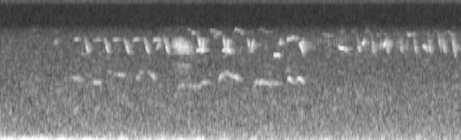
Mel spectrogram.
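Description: Faint birdsong outdoors: a small bird's quick runs of high chirps and trills, with a few lower whistled notes, over a low steady hum that fades away in the first half.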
